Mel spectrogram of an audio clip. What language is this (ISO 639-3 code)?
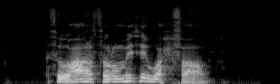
kab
